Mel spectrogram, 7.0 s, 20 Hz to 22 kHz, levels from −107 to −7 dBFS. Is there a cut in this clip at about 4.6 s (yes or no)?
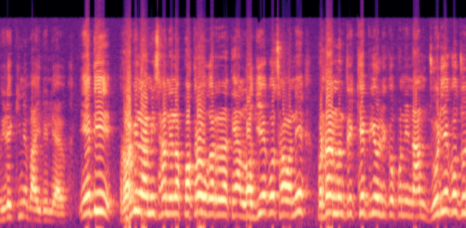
no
